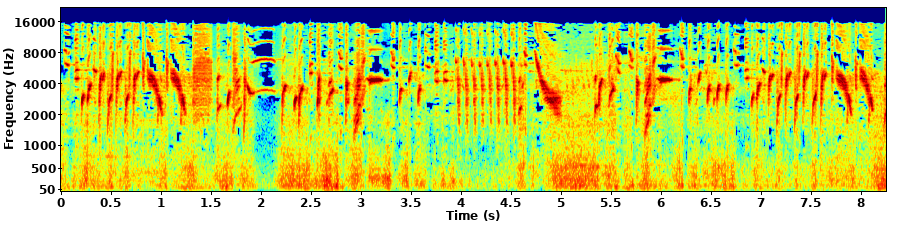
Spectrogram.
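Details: European goldfinch singing mating calls to prepare the female for breeding: bubbly, high twittering of rapid chirps, a couple of clear ringing notes and a buzzy trill, delivered in quick, irregular phrases.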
